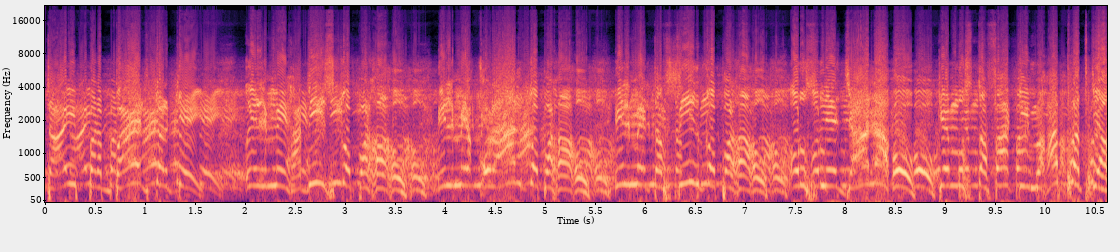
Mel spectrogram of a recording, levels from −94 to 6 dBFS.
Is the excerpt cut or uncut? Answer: uncut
